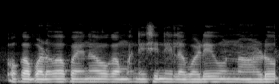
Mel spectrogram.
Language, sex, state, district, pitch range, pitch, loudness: Telugu, female, Telangana, Hyderabad, 120-125 Hz, 125 Hz, -16 LUFS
